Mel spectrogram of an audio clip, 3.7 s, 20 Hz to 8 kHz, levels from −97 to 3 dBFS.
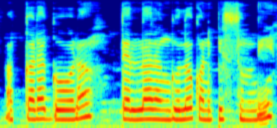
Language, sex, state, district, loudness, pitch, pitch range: Telugu, female, Telangana, Mahabubabad, -13 LUFS, 230 Hz, 225-240 Hz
